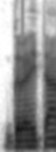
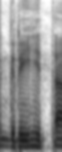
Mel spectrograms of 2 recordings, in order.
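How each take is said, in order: First: ग्रहिता begun with "gra"; gra for gri. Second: गृहिता begun with "gri"; correct gri syllable. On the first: Teacher showing the mistake, ग्रहिता with gra. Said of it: "ग्रहिता नहीं होता है". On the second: Teacher correcting the word, गृहिता with gri. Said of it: "गृहिता होता है". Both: Shown as a demonstration.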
